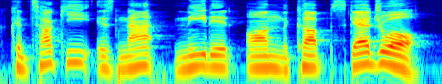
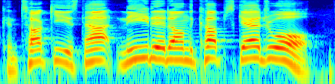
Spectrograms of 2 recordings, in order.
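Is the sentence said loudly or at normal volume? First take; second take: normal; loud. First: The sentence is said at normal speaking volume. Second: The sentence is said at a much louder volume.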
